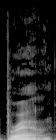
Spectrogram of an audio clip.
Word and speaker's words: Braun: It's B-R-A-U-N, but they said it's pronounced Brown.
